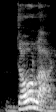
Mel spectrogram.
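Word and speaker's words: dólar: on the o because we need to stress the O when we pronounce it dollar dollar and when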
